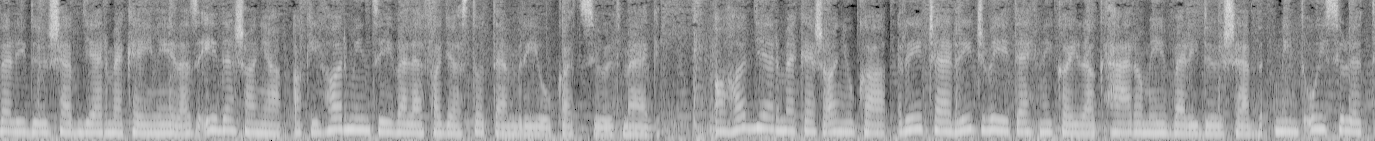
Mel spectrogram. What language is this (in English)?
Hungarian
